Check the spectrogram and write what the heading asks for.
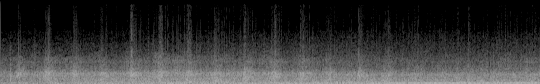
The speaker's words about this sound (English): Headlights coming in the alley. Whirring. No. No, they're going on through.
